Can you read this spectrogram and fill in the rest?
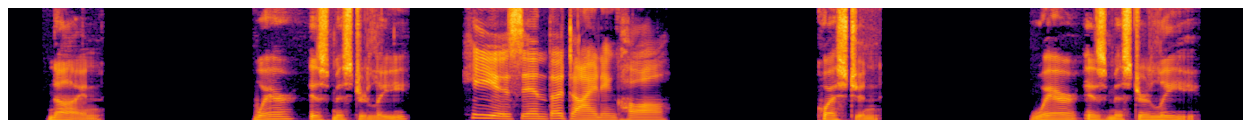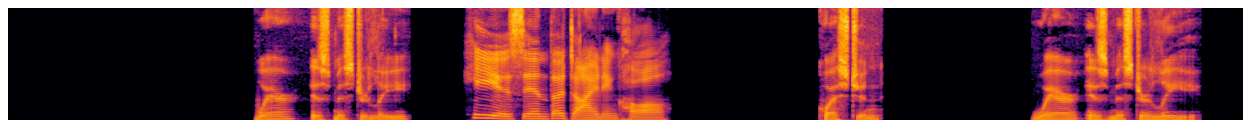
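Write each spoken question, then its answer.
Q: Where is Mr. Lee?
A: In the dining hall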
